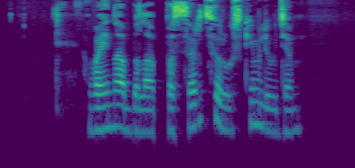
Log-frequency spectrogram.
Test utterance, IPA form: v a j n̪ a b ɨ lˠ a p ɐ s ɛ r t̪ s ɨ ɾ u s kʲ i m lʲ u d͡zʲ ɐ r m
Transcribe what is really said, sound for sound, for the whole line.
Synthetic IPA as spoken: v a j n̪ a b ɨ lˠ a p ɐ s ɛ r t̪ s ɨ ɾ u s kʲ i m lʲ u d͡zʲ ɐ m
